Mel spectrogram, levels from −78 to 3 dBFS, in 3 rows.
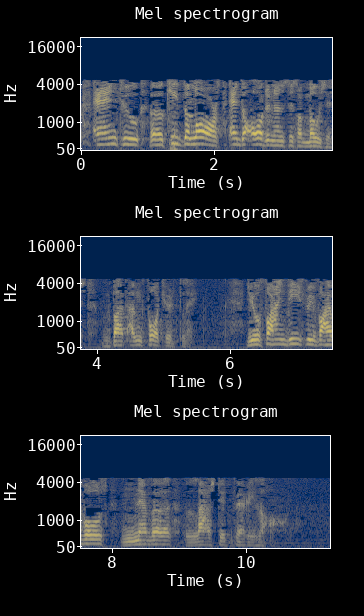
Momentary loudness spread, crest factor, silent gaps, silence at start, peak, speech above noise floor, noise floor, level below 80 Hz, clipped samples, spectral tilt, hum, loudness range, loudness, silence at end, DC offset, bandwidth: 17 LU; 18 dB; none; 0 s; -2 dBFS; 29 dB; -48 dBFS; -50 dBFS; under 0.1%; -6.5 dB/octave; none; 7 LU; -18 LUFS; 0.7 s; under 0.1%; 5 kHz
